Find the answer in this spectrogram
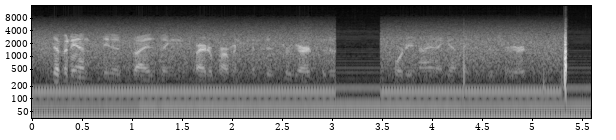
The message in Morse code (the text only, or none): none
